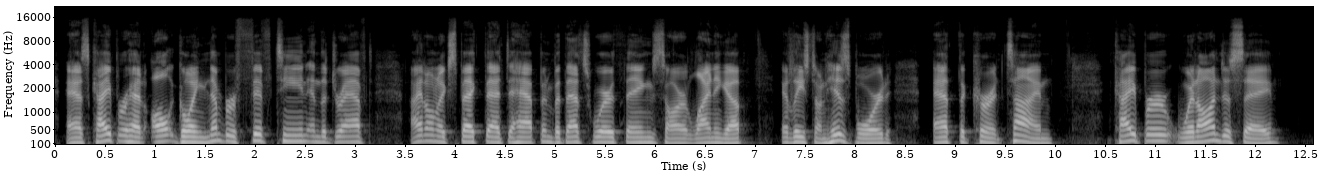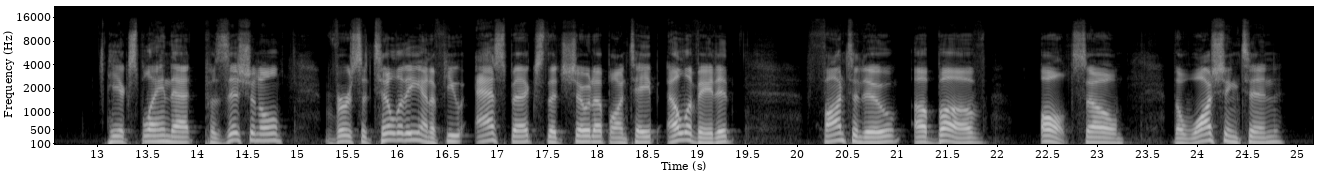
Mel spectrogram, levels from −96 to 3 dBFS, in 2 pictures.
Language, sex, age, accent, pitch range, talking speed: English, male, 40-59, American, 140-170 Hz, 140 wpm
